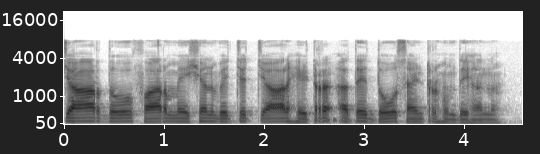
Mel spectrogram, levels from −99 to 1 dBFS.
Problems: none marked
